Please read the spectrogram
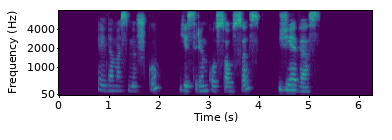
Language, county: Lithuanian, Marijampolė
